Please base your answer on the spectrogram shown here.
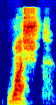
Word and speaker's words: washed: So here, ED is pronounced ta. Washed.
